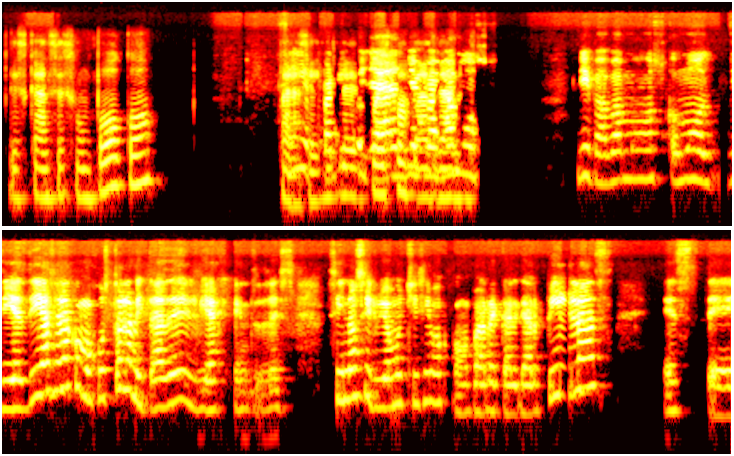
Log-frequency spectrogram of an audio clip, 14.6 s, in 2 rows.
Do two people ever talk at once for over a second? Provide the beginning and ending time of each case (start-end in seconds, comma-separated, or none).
2.8-4.8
